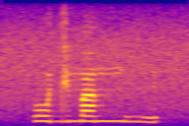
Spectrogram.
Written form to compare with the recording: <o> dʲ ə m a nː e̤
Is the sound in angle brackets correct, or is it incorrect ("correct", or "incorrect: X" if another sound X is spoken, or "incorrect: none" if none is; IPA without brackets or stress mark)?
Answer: correct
